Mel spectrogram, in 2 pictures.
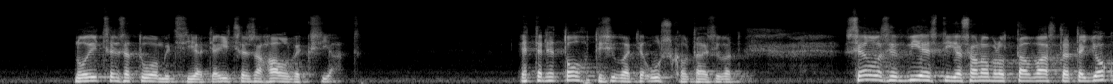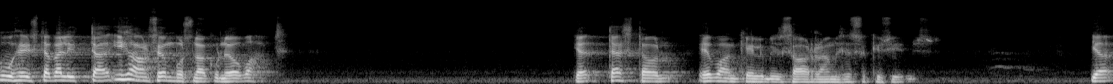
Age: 50-69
